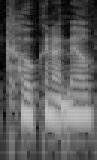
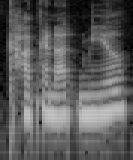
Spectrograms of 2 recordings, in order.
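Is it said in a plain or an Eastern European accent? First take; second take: plain; Eastern European. First: It is said in the speaker's plain accent. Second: It is said in an imitated Eastern European accent.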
